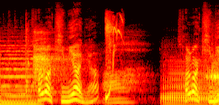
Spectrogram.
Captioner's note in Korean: 꺄르르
